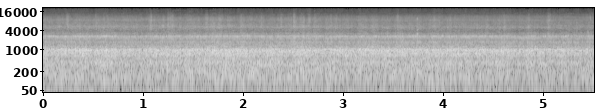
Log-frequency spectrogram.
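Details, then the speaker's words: Plumber's pot (smelting furnace) burner, fully preheated and running on vapor rather than raw fuel at blue flame: smooth, even, steady roar with no sputter or pulsing, normal burner operation. "Hear that transition? That's not raw fuel burning anymore, that's vapor. And it'll still heat up even hotter."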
